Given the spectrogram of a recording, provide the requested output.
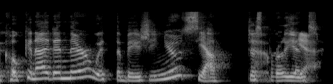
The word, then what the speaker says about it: beijinho: So she made pineapple shortbread, mango crinkle cookie, and then the coconut beijinho. Is that how you pronounce it? Yeah, beijinho.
